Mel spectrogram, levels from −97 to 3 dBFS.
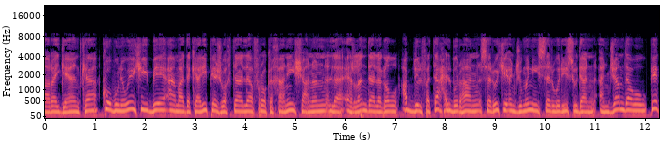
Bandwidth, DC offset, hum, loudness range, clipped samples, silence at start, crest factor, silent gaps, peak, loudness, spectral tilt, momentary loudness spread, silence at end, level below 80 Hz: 8 kHz; under 0.1%; none; 1 LU; under 0.1%; 0 s; 14 dB; none; -12 dBFS; -26 LUFS; -5.5 dB/octave; 3 LU; 0 s; -42 dBFS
